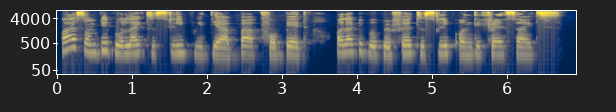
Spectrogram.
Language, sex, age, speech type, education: Nigerian Pidgin, female, 15-29, spontaneous, tertiary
